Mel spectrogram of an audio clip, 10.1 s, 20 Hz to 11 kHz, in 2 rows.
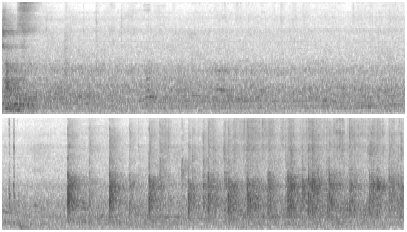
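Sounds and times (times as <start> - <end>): people clapping: 5.8 - 10.0.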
